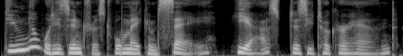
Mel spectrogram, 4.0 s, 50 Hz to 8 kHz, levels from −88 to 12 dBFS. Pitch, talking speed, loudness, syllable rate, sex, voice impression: 185 Hz, 255 wpm, -20 LUFS, 5.2 syllables/s, female, feminine, middle-aged, slightly tensed, slightly hard, clear, fluent, raspy, intellectual, calm, elegant, lively, slightly strict, slightly sharp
